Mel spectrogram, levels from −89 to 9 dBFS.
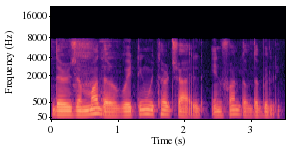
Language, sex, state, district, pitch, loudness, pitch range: English, male, Assam, Kamrup Metropolitan, 110 Hz, -19 LUFS, 100-120 Hz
